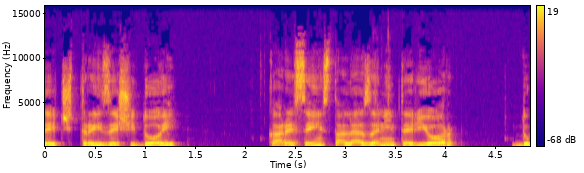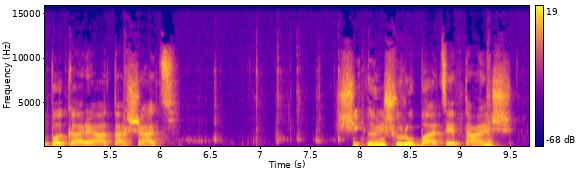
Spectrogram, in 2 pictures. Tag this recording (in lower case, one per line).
speech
